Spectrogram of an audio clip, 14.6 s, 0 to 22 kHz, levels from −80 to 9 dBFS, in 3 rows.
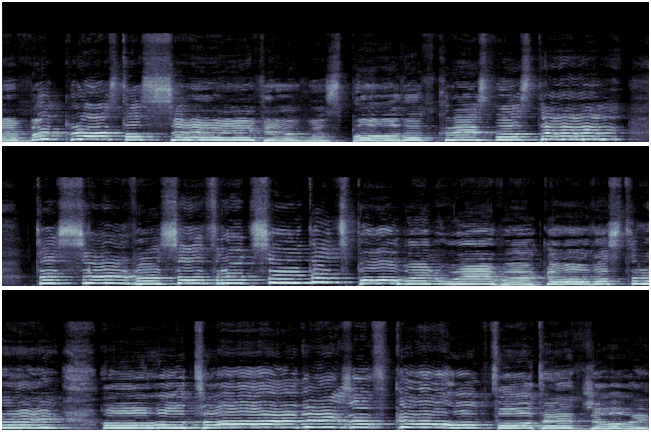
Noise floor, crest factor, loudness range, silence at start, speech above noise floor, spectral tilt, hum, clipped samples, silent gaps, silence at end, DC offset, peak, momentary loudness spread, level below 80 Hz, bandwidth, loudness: -40 dBFS; 10 dB; 2 LU; 0 s; 27 dB; -1 dB/octave; none; under 0.1%; none; 0 s; under 0.1%; -2 dBFS; 5 LU; -68 dBFS; 17 kHz; -12 LUFS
